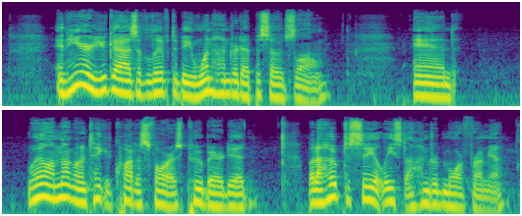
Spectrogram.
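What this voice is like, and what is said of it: Smooth, soothing accented voice. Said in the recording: “He could have the greatest accent I've ever heard in my life. ... It's buttery. ... It's soothing. It's soothing. He never raises his voice.”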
